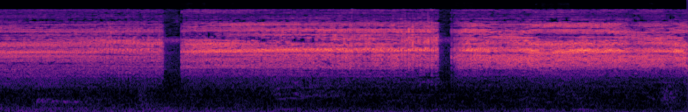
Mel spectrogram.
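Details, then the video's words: Cicadas heard at night in the jungle, a loud continuous harsh buzzing drone that cuts off briefly twice, then resumes at full strength. "#cicadas #reriang #insectworld #loud #noise"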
